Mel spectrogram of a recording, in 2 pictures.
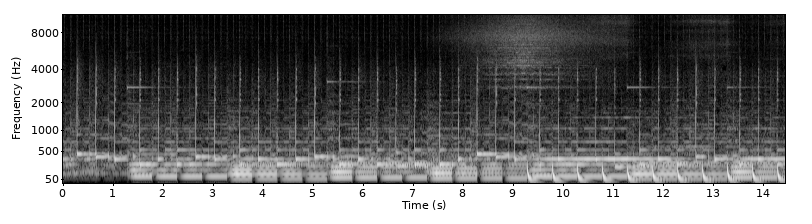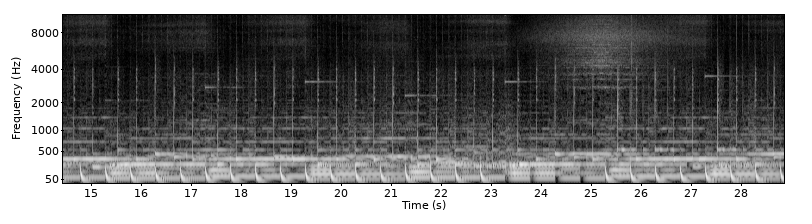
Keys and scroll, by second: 10.6 ctrl+g, 25.8 KP_2, 25.8 KP_0, 25.9 Return.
